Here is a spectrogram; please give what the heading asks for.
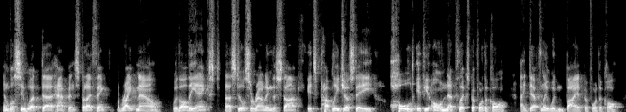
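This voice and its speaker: A man's voice: sits low, expressive, normal speed, hardly any pauses. A man speaking as a guest financial analyst, giving unscripted, cautious and analytical commentary in a TV interview. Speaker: portfolio manager and finance professor, guest analyst.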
